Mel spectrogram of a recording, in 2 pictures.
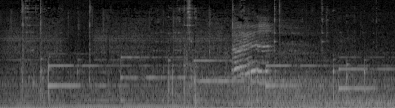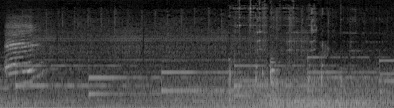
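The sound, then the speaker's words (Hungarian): A cat meows a few times and knocks objects over that shatter with glassy clinks in a cat video game, all faint over a steady tonal game background. “És hát persze le lehet lökni dolgokat a cicával. És a leeső dolgok összetörnek.”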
